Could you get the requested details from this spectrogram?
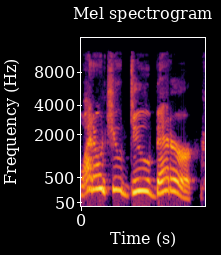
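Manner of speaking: high, slow mock yell. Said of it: "You yell at the screen".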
